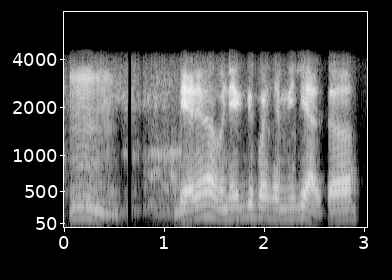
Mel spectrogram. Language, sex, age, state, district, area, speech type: Nepali, male, 45-60, West Bengal, Kalimpong, rural, conversation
